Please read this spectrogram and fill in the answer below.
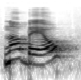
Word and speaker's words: Nobel: e tio tá então se você pronunciar por exemplo é Nobel Tá ok É tá certo porque é oxítona não é Nobel né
